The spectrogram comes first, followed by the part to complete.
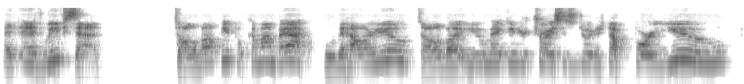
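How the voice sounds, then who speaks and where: A woman's voice: a little high, moderate pace, dull audio. A woman co-hosting a casual talk show, rambling and laughing easily, with filler sounds like "da, da, da.". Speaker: co-host. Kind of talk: casual chat.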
